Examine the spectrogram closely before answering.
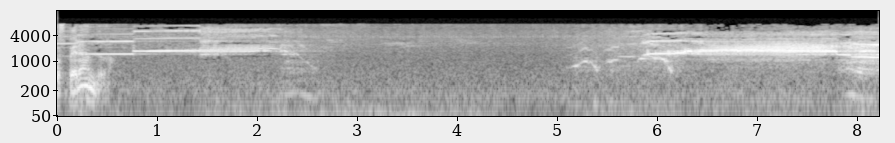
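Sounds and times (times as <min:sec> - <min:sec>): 
Manitoba elk bull combat call bugling: 0:00.0 - 0:02.9, 0:05.0 - 0:08.2.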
